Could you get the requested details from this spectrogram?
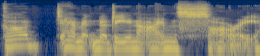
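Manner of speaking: quiet whisper. Voicing a character apologizing before a killing: whispering in character. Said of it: "she's gonna whisper".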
